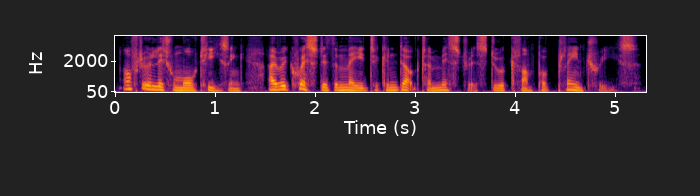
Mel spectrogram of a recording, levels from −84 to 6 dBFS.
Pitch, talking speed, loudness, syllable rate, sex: 135 Hz, 215 wpm, -20 LUFS, 5.5 syllables/s, male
